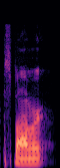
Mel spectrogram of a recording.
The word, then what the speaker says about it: Spomer: Ron Spomer, Spomer, Spomer, Ron rhymes with Homer Spomer.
